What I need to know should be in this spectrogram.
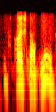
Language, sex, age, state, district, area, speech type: Hindi, male, 30-45, Uttar Pradesh, Jaunpur, rural, conversation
